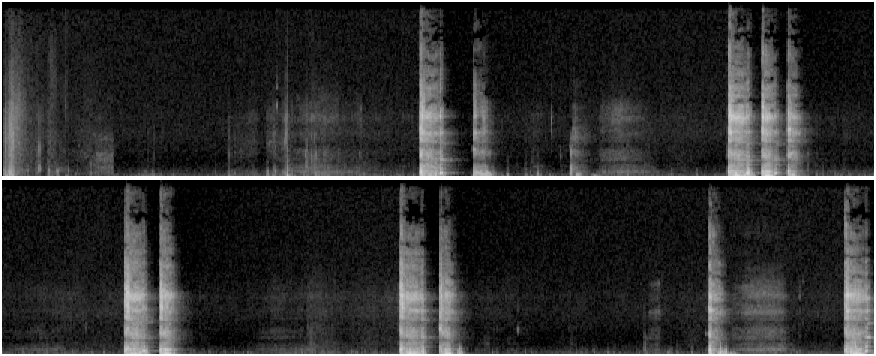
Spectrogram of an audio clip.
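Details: About a dozen sharp, explosive coughs in short bouts of one to three, separated by quiet pauses.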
